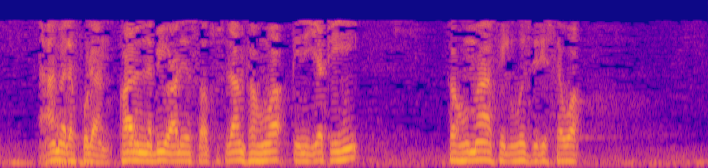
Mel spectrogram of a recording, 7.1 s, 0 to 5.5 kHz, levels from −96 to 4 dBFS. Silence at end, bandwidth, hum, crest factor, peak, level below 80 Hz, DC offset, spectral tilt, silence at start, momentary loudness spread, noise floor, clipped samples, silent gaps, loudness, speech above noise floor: 0.05 s; 4.1 kHz; none; 16 dB; -4 dBFS; -46 dBFS; under 0.1%; -11 dB/octave; 0 s; 8 LU; -44 dBFS; under 0.1%; none; -20 LUFS; 25 dB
